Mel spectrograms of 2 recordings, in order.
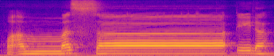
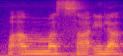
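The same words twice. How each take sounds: First: The vowel after the s is held long. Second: The vowel after the s is cut short. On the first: The speaker calls it right. "এটা আদায় করতে হলে" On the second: The speaker calls it wrong. "আলিফ অক্ষরটা এটা কমে যাবে"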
